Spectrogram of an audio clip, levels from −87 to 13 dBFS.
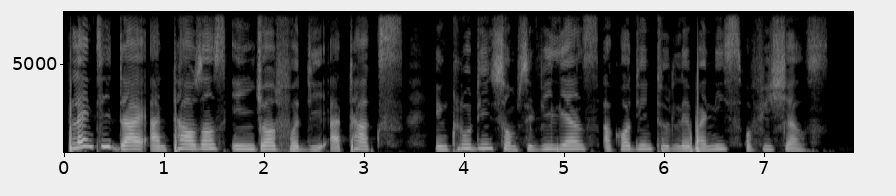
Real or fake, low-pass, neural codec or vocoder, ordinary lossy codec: real; none; none; none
